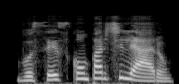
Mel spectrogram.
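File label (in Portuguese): "vocês compartilharam", Portuguese; portugues/verbos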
